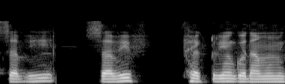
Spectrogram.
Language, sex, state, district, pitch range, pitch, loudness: Hindi, male, Bihar, Araria, 130-150 Hz, 135 Hz, -16 LUFS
